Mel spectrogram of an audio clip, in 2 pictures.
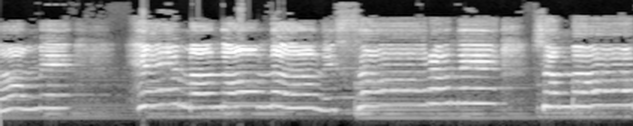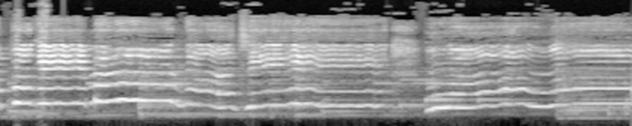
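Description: A woman singing a Korean pop ballad solo, with short breaks between phrases about a second in and again near the middle.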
